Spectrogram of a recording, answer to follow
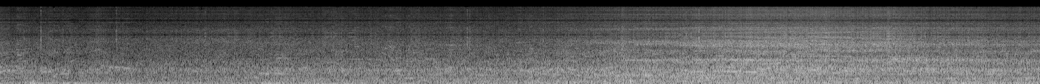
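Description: Vintage Sóller electric tram approaching on its street track. Its running noise grows louder and brighter from about six seconds in as it draws near.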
